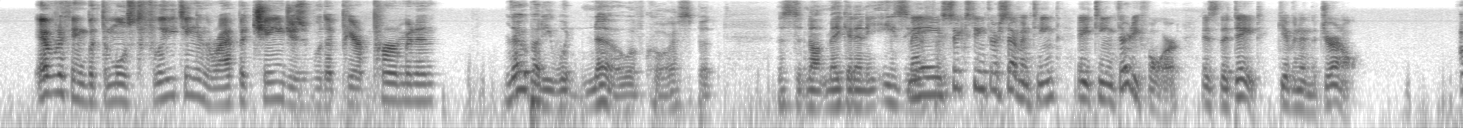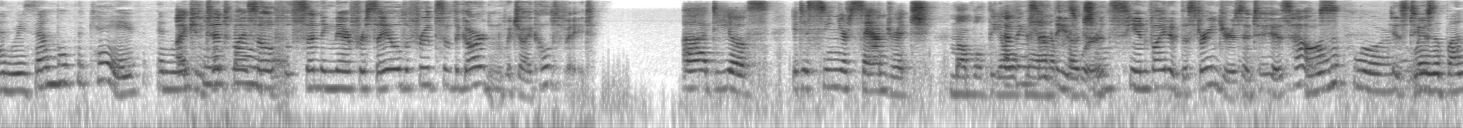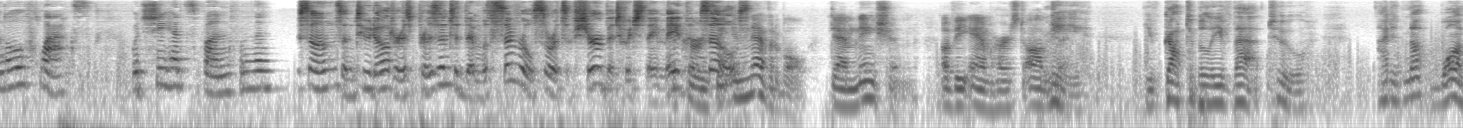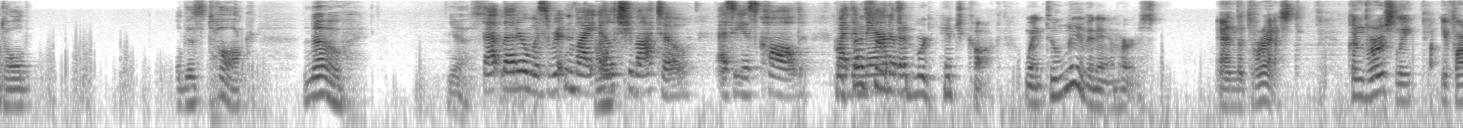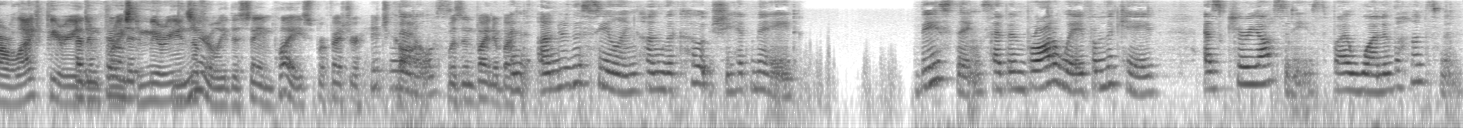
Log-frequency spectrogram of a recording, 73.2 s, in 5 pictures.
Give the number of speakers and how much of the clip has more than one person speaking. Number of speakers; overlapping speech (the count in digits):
6, about 14%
